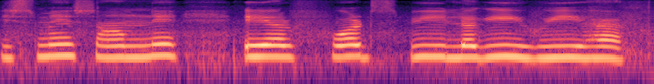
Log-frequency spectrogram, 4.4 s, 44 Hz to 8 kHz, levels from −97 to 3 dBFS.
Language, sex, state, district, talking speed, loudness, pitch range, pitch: Hindi, male, Uttar Pradesh, Shamli, 95 wpm, -15 LUFS, 230-245 Hz, 235 Hz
